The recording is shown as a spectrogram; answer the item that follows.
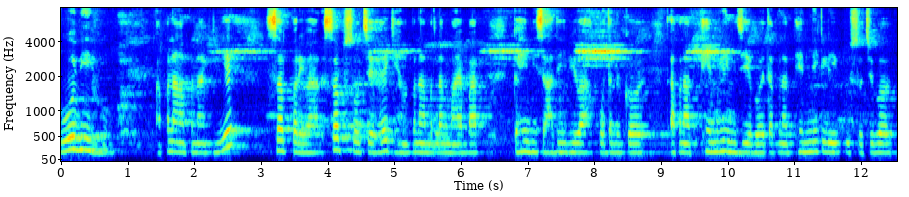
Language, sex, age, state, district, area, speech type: Maithili, female, 30-45, Bihar, Samastipur, rural, spontaneous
